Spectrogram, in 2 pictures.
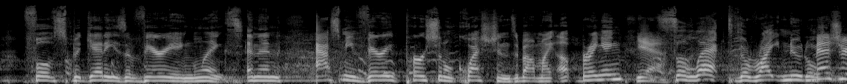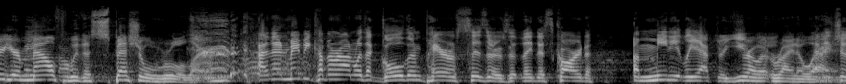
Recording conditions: live audience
